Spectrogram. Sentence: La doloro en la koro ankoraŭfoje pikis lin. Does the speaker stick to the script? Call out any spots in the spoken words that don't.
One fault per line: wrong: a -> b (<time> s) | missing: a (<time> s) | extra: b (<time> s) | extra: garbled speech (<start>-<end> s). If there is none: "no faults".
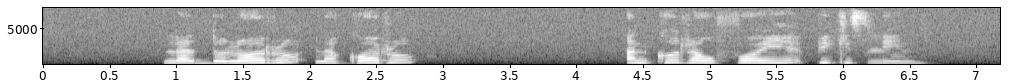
missing: en (1.8 s)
